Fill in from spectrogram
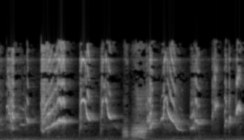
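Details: Male Javan myna calling to other mynas, which answer: a dense run of sharp chirps, rising whistles and downslurred squeaky notes, with brief harsh bursts in between, overlapping and nearly continuous, over a low background hum.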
